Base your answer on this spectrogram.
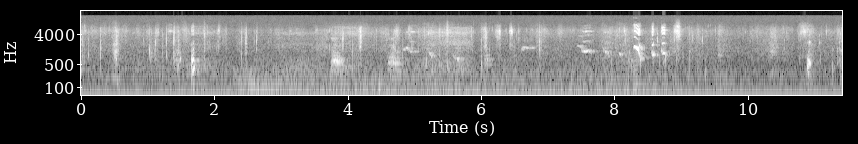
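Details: An 8.5-week-old Norfolk Terrier bitch puppy, recorded 5 May 2015, gives a few brief, high, thin whimpers, most clustered around the eighth second, over quiet background rustling and soft footsteps.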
